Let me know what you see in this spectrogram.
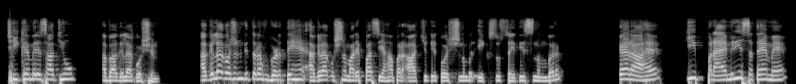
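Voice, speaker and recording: Guy with a high voice going through exam questions, keeps asking stuff then answering it himself, calls everyone dear friends. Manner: explains step by step, asks rhetorical questions and answers them; addresses viewers as dear friends, repeats "okay" often. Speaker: teacher. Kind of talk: exam-prep lecture.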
